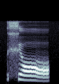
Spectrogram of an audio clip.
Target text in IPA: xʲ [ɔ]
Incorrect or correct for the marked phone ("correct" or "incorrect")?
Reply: correct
